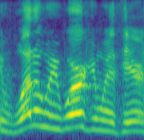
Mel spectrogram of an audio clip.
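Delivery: eager catchphrase. Shown as a demonstration. Husband revving up family for a big plan. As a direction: announce a big plan with gusto. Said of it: "And so when I say".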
